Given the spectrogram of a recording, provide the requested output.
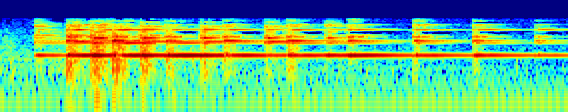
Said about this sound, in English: Now, that's very strange, sir. I thought there was no one else in the building. No, sir, but look which bell it is. Well, which bell, man? I mean, you're here, sir, down here. Well, which bell is it? It's the bell of your room, sir.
